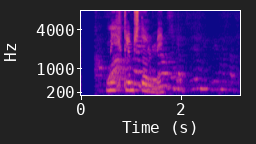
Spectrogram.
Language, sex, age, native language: Icelandic, female, 10, Icelandic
